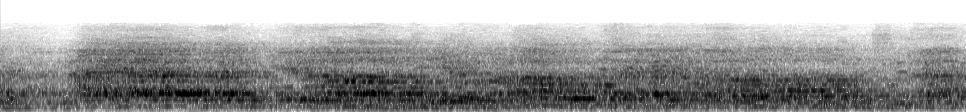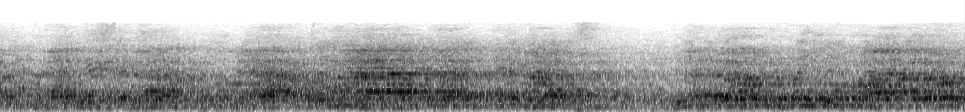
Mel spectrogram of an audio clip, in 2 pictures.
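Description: A crowd of men and women sing together in a large echoing hall.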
